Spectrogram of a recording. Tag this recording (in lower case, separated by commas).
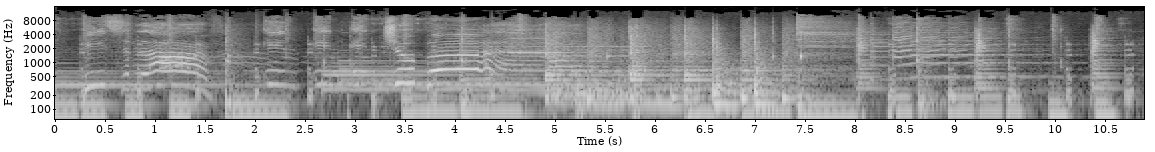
music, singing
